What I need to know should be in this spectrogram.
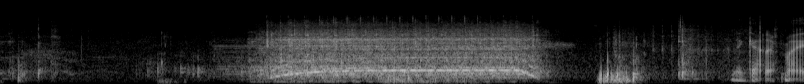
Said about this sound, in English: I'm just going to sew nice and slowly.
